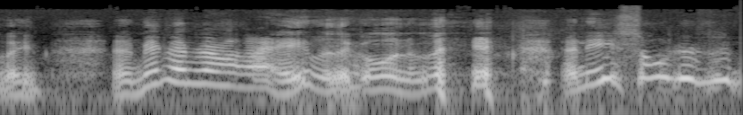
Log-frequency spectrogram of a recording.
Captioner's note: laugh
